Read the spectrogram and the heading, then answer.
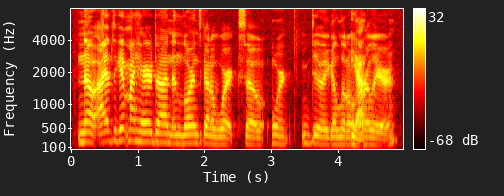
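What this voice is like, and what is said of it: Groggy morning voice. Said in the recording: “my voice sounds funny ... this might still sound like my morning voice ... I don't want to sound sick”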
